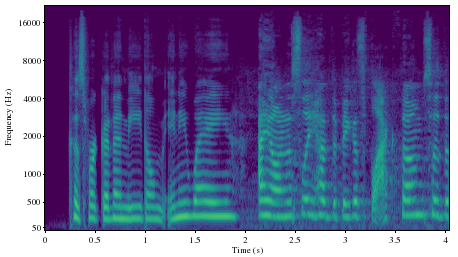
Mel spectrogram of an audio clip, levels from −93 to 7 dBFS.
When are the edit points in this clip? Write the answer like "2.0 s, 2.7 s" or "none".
2.0 s

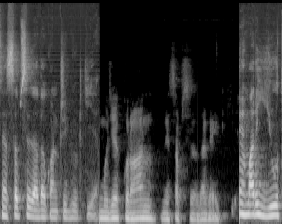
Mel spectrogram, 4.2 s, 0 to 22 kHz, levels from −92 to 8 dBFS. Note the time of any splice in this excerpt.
1.5 s, 3.6 s

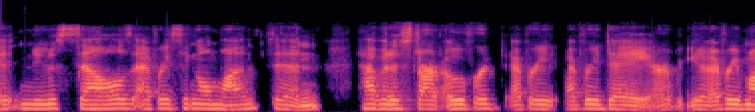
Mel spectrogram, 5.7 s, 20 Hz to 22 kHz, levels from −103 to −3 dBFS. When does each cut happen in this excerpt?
none

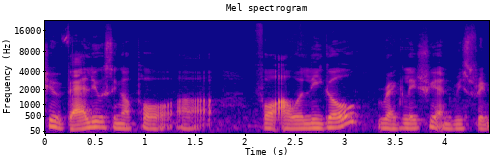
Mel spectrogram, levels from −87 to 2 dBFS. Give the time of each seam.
none

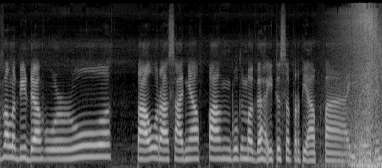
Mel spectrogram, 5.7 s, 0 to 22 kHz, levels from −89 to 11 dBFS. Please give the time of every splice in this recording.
none

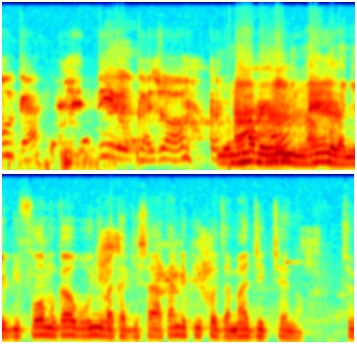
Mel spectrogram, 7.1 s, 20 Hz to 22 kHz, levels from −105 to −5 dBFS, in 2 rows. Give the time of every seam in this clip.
2.3 s

